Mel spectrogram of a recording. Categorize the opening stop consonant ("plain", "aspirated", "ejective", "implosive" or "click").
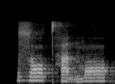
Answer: aspirated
